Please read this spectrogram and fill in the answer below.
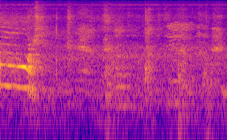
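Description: A girl's single drawn-out cry that rises and then falls in pitch, ending about half a second in. After it come only faint, scattered sounds.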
